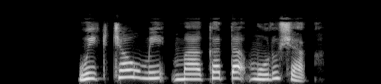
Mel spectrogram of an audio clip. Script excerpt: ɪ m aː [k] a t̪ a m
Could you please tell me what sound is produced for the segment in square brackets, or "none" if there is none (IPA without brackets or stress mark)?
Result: k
